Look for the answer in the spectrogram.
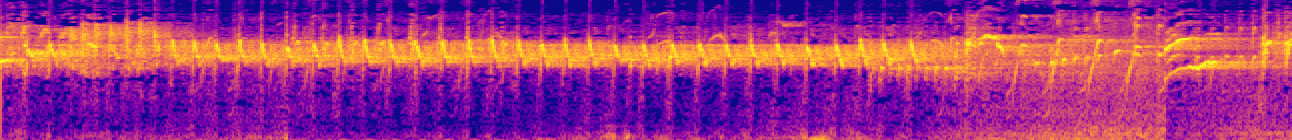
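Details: Greater green leafbird, a stressed and agitated caged bird, singing a loud, continuous, rapid warbling song of dense chattering notes with fast trills, used as a lure to provoke other leafbirds into answering.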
